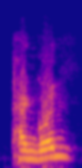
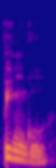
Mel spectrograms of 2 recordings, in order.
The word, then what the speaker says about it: Pingu: How do I pronounce that name? Penguin? Yeah, it's like Pingu.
